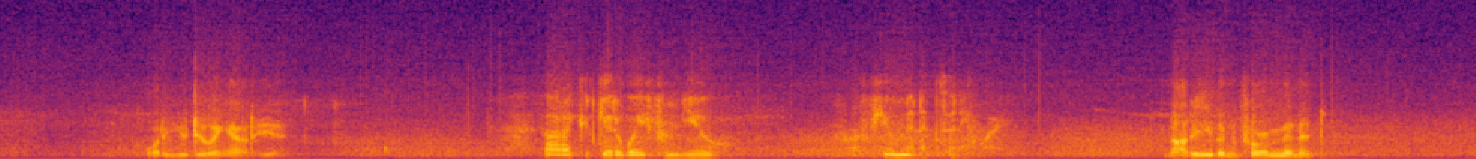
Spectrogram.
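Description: A man speaks softly close by.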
